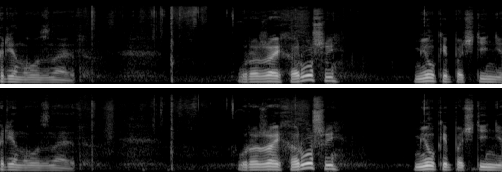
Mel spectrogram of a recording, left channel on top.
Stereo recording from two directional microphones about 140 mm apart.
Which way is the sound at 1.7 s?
60° left (ahead or behind).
